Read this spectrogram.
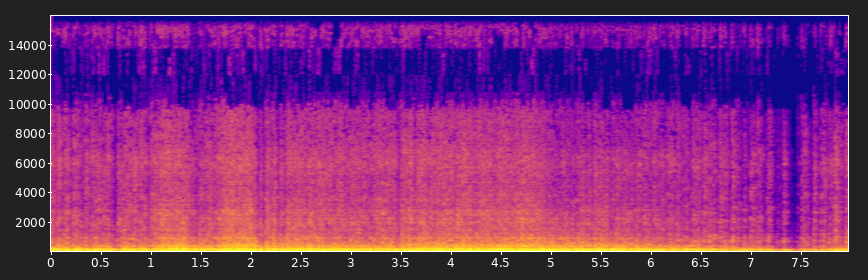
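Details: Chevrolet S-10, first cold start of the day, open headers, Holley red electric fuel pump, cam about .480/.488 exhaust lift, ~297° advertised duration: loud, choppy uneven lope with heavy low exhaust thump, steady; normal big-cam idle.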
